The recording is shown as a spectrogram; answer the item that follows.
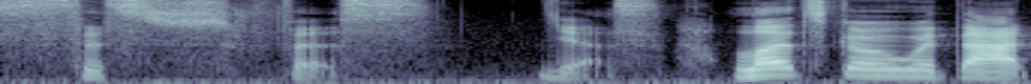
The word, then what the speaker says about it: Sisyphus: new K-drama with a rather strange and awkwardly pronounced title. Sisyphus. Sisyphus. I'm pretty sure it's Sisyphus.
